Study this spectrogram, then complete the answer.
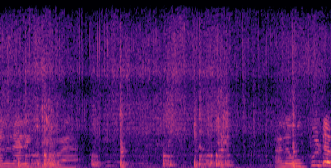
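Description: Onions sizzling as they fry in a pan, with a spoon or spatula scraping and stirring in short, uneven strokes close by, alone with no talk.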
